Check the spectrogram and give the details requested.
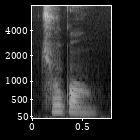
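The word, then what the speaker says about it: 足: 않는데요 그 원형 색 주공 그 어는 교묘한 말이고 0 색은 꾸민 얼굴빛이 입니다 원래 공자는 교원 0 색을 매우 싫어 햇죠 그리고 발 족자를 지나치다 에 뜻일 때는 주 라고 읽습니다 주공은 지나친 공손 을 말하는데요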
